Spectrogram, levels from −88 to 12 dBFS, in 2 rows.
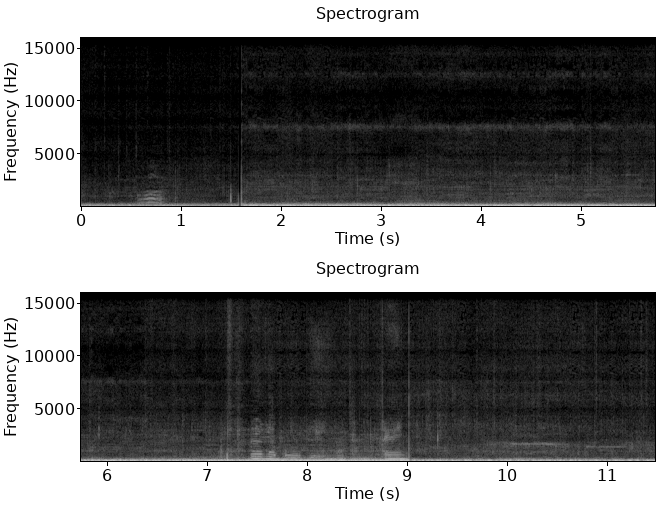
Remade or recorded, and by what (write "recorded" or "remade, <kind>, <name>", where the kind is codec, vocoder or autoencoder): remade, codec, SNAC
